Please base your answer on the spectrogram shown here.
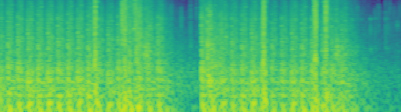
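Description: Assault rifle hip fire in the Arena Breakout video game: two rapid bursts of automatic gunshots, each about two seconds long, loud and close, separated by a brief pause.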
